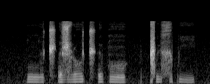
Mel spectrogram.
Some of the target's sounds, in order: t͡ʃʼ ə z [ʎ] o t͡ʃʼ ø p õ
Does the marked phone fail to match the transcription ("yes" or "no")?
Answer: yes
